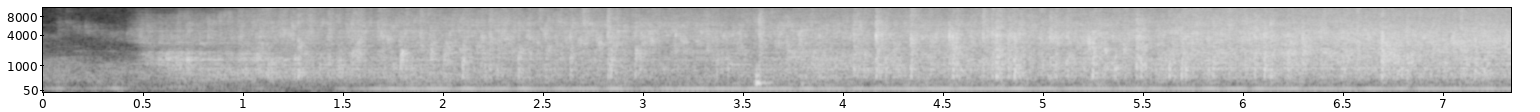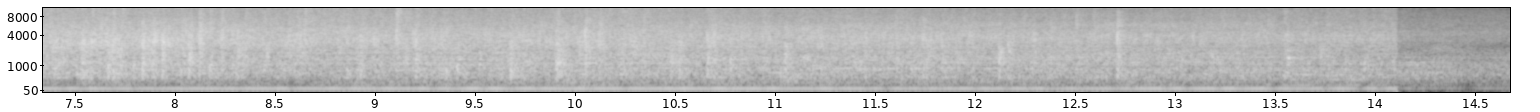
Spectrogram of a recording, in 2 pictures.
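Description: Onion paste sizzling and crackling as it hits hot oil in a wok and is stirred with a wooden spatula, with a steady low hum underneath. The sizzle starts about half a second in and cuts off suddenly near the end.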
